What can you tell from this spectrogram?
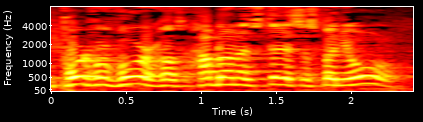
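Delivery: high-pitched, mildly frustrated plea in Spanish; a little frustrated. Acted. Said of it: "in a little bit of frustration".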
